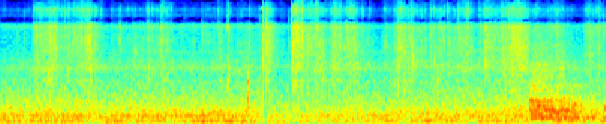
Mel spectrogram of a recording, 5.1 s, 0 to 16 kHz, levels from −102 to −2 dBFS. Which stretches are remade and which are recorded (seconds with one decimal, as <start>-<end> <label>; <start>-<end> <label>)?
0.0-5.1 recorded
